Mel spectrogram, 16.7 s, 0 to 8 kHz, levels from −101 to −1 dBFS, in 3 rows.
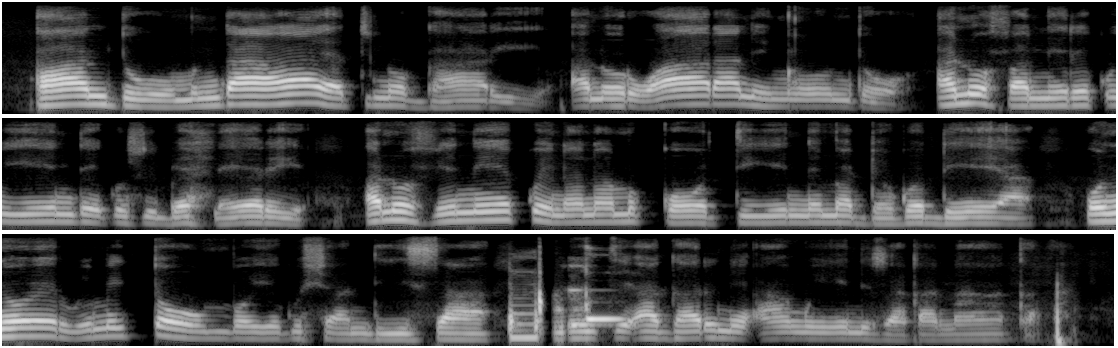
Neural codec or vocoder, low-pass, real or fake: autoencoder, 48 kHz, 128 numbers a frame, DAC-VAE, trained on Japanese speech; 7.2 kHz; fake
